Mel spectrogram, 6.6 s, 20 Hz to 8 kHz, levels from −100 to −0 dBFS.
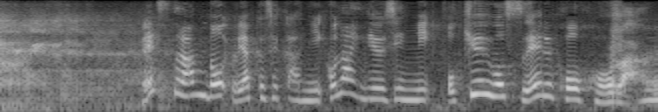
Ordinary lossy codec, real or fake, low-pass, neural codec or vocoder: none; fake; none; codec, 16 kHz, 0.8 kbps, ZipCodec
